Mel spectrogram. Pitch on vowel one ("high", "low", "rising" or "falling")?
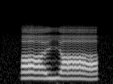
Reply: high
